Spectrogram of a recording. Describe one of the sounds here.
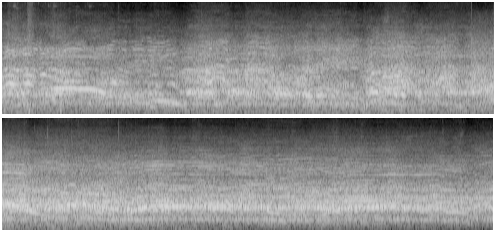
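A large crowd chants and shouts loudly outdoors.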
